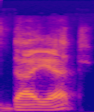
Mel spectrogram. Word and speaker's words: Diyet: by a a yukon performer her name is diet diet how do you spell that e-i-y-e-t and she's got a band called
